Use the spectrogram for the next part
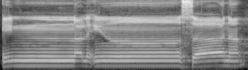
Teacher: الف مدہ کو 1 الف کے برابر کھینچ کر پڑھیں گے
